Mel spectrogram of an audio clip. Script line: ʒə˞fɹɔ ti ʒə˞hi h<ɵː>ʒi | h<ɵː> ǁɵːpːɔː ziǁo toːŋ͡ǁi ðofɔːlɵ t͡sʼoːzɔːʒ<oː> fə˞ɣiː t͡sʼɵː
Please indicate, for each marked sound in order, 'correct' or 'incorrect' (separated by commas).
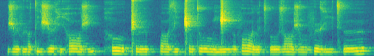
incorrect, incorrect, correct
